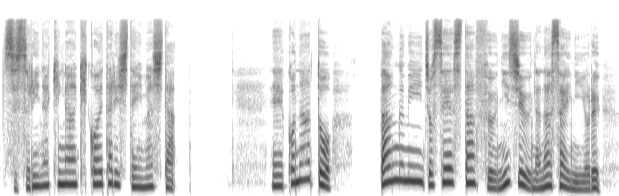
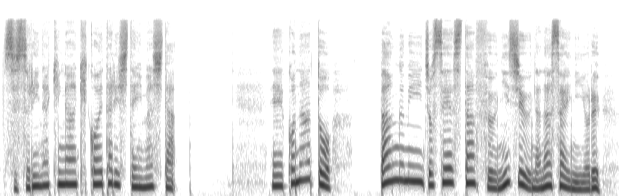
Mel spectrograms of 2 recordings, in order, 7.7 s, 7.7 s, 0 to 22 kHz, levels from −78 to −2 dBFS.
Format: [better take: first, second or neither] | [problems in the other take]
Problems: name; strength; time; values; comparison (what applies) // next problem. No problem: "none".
second | thin; very slightly; fading below 1 kHz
